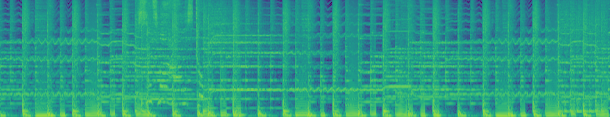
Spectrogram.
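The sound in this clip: An indie electropop band song plays loud and full, with a driving, regular beat under layered synths and melody throughout. No one talks over it.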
